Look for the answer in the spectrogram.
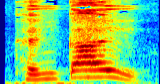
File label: stop, Cantonese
